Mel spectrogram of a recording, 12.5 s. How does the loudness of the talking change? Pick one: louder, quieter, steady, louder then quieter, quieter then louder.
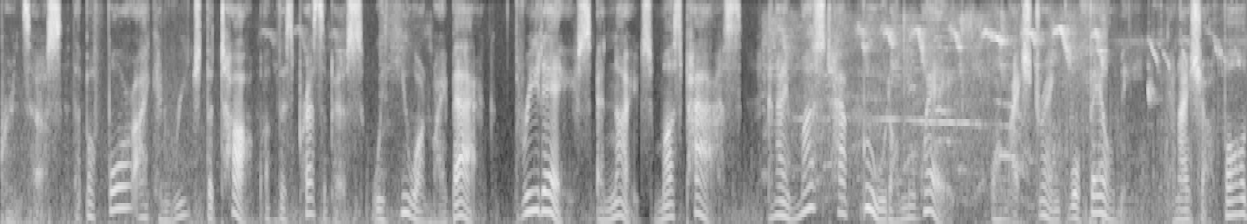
steady.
